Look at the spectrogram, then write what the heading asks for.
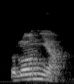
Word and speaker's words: Bologna: my home country but we don't pronounce it with an e it's a ya bologna that's why i'm confused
